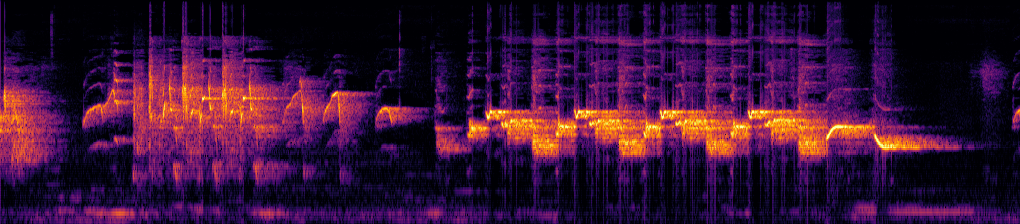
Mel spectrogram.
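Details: Yellow-vented bulbul pair singing hard, with scratchy bubbling bursts giving way to a long, rapid stream of stepping, liquid notes that ends on a clean downward-slurred whistle.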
